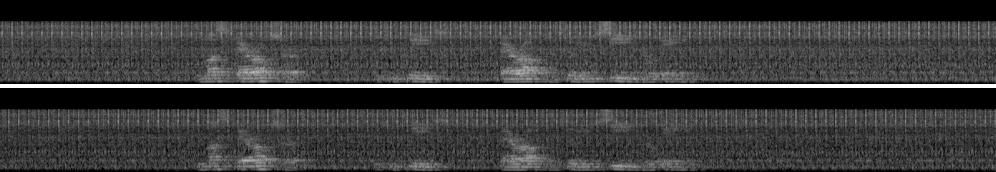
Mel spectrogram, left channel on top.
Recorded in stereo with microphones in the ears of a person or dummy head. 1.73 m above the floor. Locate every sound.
1.9 s a man speaking: 60° left (ahead or behind), 2.5 m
